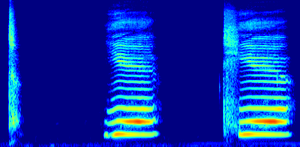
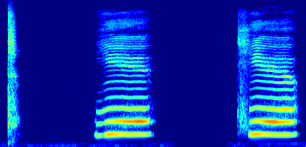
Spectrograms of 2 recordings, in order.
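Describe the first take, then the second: Both takes have the same delivery.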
